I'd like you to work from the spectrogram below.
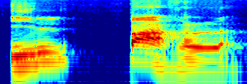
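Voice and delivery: «il parle» said slowly, final E silent; teacher's slow «il parle»; demo pronunciation. Shown as a demonstration. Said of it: "on dit".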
